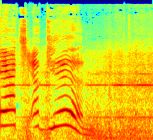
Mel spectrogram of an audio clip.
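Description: A train horn blows loud blasts.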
